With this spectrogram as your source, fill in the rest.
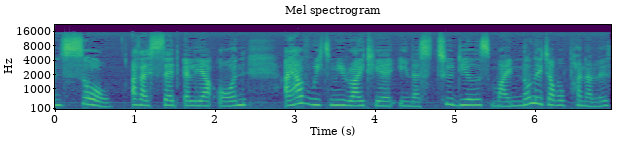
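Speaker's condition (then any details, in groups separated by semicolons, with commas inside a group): No condition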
